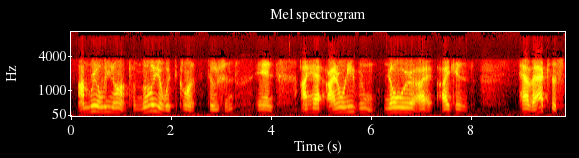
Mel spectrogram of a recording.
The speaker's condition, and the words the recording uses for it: Stroke. I hope you can understand me because I had a stroke 2 years ago.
